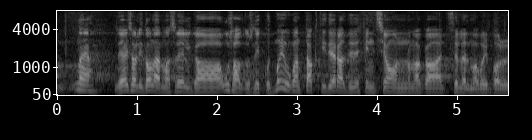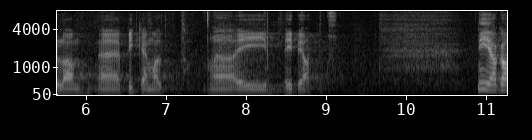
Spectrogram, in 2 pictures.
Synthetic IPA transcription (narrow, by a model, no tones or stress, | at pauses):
nojɑ | jɑis̬olid̪o̞le̞mɑsve̞ːlɡɑusɑld̪uslikːˑud̪̥mɤjuko̞nt̪ːˑɑkt̪id̪̥eɾɑld̪id̪e̞finit̪sio̞ːnɑɡ̥ɑet̪se̞lːelmɑvɤjbo̞lːɑpikːˑe̞mɑlt̪ˑ | eje̞jpe̞ɑ̰t̪ːˑu̥ks | niːɑɡ̥ɑ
